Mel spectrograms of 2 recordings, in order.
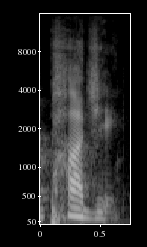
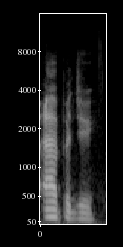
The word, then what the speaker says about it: Apogee: i used an uh is it pronounced apogee or podgy no apogee apogee so i use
